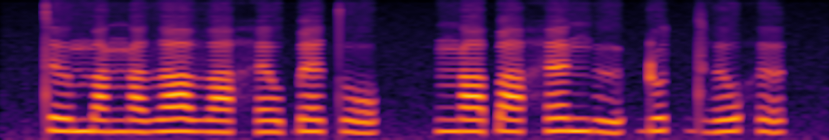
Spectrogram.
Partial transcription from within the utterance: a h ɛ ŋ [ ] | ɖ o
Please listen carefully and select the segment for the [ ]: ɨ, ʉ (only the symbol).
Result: ɨ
